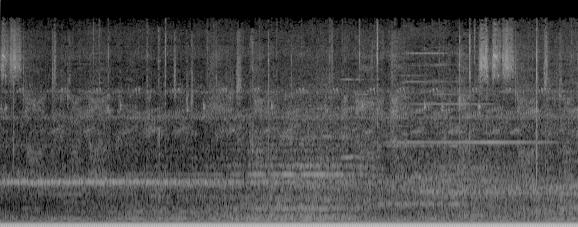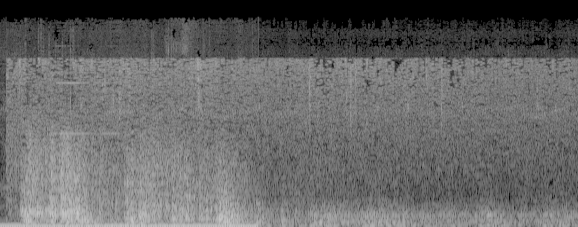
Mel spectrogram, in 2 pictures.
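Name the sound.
thunder rumbling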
